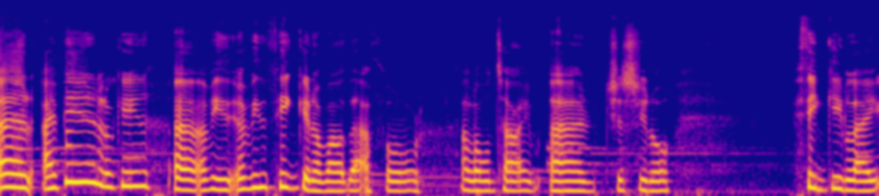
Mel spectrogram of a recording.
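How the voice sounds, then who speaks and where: At a very slow pace, a woman with a medium-pitched voice speaks in a non-native accent. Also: ordinary pitch variation. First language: not English. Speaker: solo indie game developer, streamer. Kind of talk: casual live stream chat while working. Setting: live stream. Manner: hesitant, many fillers and restarts.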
